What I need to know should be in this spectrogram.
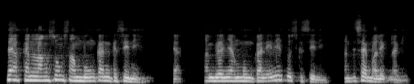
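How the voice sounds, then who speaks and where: A man preaching a lively sermon to a congregation, telling humorous stories, asking rhetorical questions, and weaving in Arabic phrases. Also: a little high, rapid-fire. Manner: animated storytelling with jokes and rhetorical questions. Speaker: Islamic preacher. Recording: dull lo-fi sound.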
